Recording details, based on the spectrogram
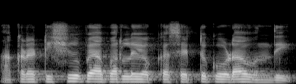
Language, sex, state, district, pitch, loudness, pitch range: Telugu, male, Telangana, Hyderabad, 120 Hz, -17 LUFS, 115-125 Hz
